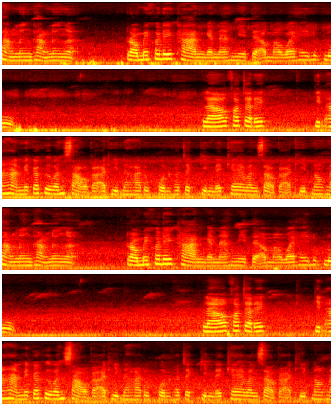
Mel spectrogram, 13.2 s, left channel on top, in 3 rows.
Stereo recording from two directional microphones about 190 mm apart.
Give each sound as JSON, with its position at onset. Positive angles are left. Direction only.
{"t": 0.0, "sound": "a woman's voice", "side_deg": 20}
{"t": 7.1, "sound": "a woman's voice", "side_deg": 20}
